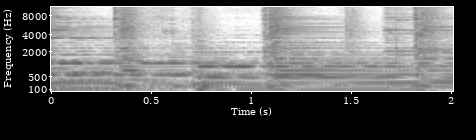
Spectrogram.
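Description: Background music of plucked acoustic guitar, a string of picked notes that ring and fade.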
